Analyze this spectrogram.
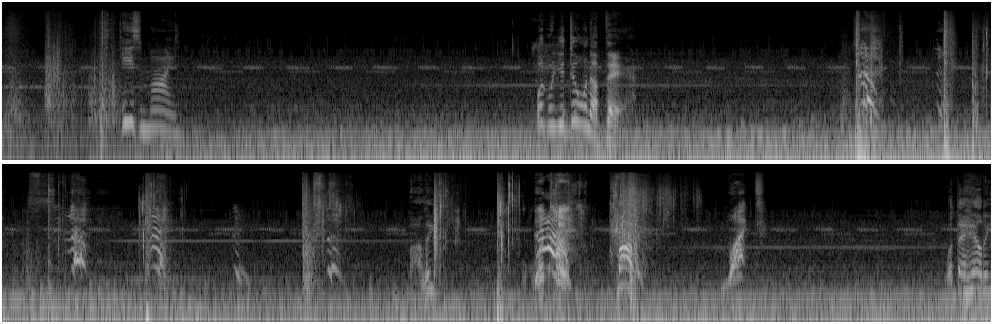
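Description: A young woman speaks sharply.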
